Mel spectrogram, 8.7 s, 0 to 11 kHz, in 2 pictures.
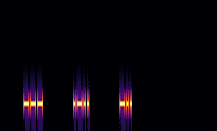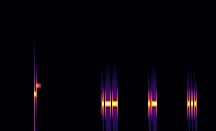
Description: Morse code, heard as a keyed tone, about 36 wpm, spaced as for 12 wpm, 690 Hz. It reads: OLD WAS
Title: 6x Character Spacing - Top 300 Words - 35wpm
